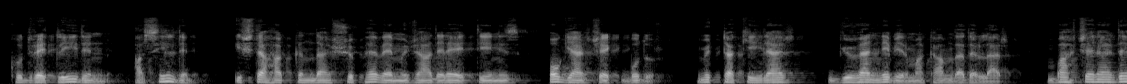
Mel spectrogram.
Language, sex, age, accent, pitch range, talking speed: Turkish, male, 50-69, native, 90-105 Hz, 85 wpm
